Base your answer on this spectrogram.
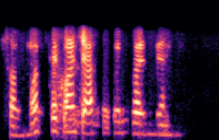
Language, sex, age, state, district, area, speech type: Odia, female, 18-30, Odisha, Mayurbhanj, rural, conversation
